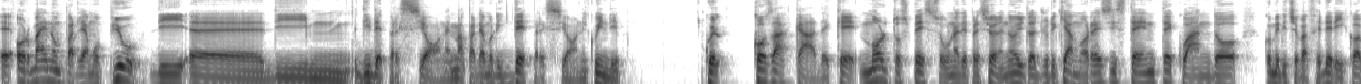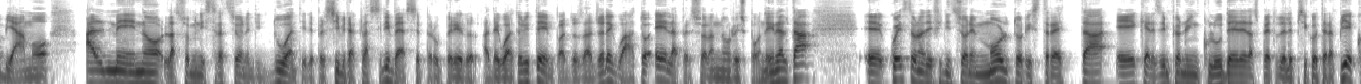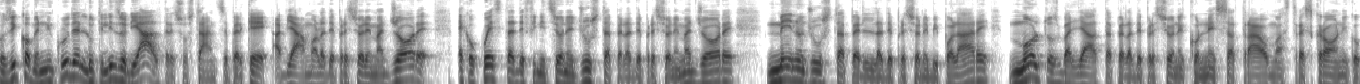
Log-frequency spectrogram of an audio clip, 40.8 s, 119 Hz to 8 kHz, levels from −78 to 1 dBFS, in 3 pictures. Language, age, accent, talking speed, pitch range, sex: Italian, 30-49, native, 160 wpm, 95-125 Hz, male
